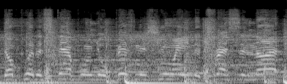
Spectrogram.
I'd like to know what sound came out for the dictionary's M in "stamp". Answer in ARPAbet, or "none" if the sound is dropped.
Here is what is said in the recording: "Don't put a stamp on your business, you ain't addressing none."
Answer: M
